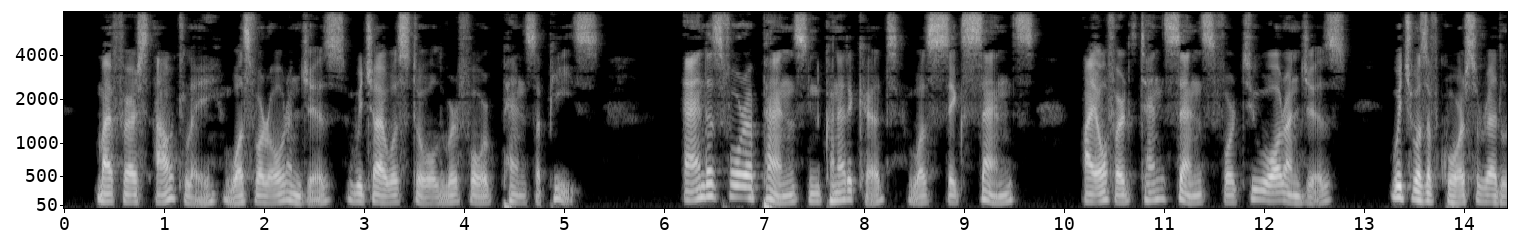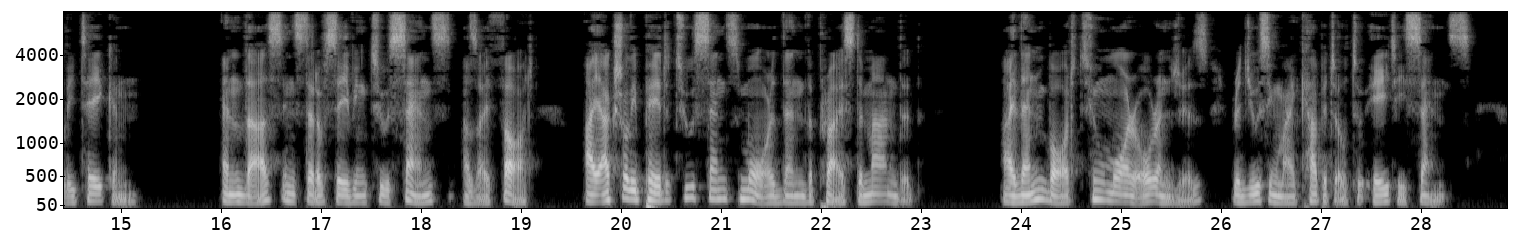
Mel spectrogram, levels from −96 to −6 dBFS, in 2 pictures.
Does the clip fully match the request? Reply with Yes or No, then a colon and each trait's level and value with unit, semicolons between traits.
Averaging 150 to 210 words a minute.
No: average, 140 wpm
